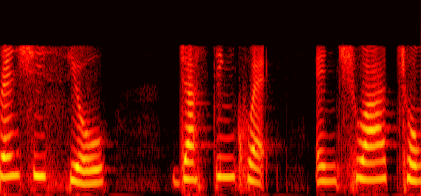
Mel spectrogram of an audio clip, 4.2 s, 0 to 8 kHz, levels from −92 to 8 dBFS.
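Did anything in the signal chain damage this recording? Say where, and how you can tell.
No, the speech has passed through G.726 ADPCM coding at 32 kbit/s, the standard rate for DECT cordless phones, and that stage shows only as the expected lack of content above 4 kHz and a light graininess that follows the speech level, with no sign of damage from anywhere else in the chain.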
